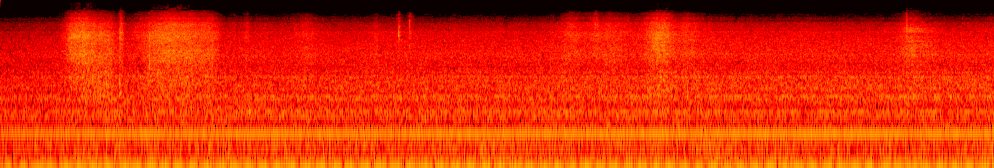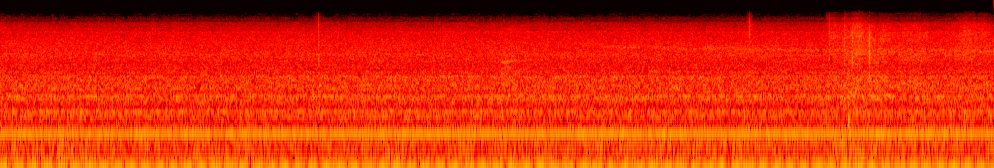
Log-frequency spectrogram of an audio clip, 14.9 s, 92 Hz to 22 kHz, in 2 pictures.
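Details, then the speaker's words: 2024 or 2025 Mazda CX-90 plug-in hybrid, key on engine off after codes cleared: loud constant rushing drone, cooling fan stuck on high; ambient air and coolant temperature sensor circuit codes suspected as cause. "All right, let's see. Everything cleared now. But the fan is running at high speed."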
